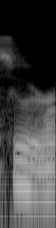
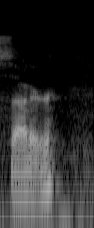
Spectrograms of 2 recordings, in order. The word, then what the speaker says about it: Sutter: He kept saying my name was Suter and I told him no, it's Sutter.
